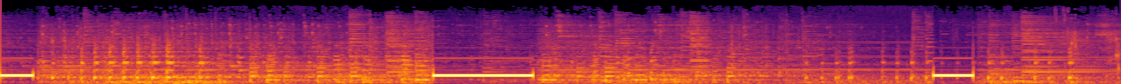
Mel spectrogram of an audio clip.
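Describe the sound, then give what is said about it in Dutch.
An outgoing call's ringing tone: loud, steady single-pitch beeps repeating about every five seconds, with busy music filling the gaps between rings. No one speaks. “We zijn Robert aan het bellen.”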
